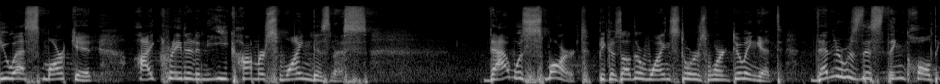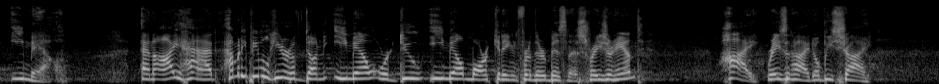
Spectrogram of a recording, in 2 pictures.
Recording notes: I gave this keynote to the Rise conference in Hong Kong last week, for a group of entrepreneurs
